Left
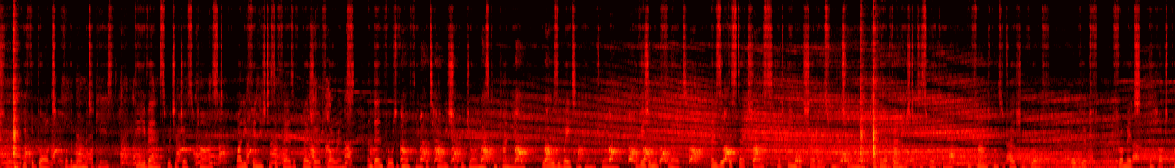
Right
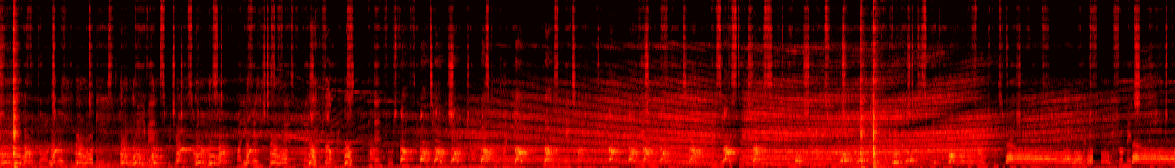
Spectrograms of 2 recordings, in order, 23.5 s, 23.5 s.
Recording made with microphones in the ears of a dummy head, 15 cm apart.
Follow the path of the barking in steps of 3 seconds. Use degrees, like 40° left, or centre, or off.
50° right, 50° right, 40° right, 10° right, 10° left, 20° right, 40° right, 50° right.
